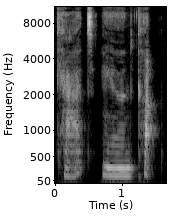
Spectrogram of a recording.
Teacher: we need to release a puff of air while touching the back of our tongue to the roof of our mouth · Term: hard C sound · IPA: /k/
